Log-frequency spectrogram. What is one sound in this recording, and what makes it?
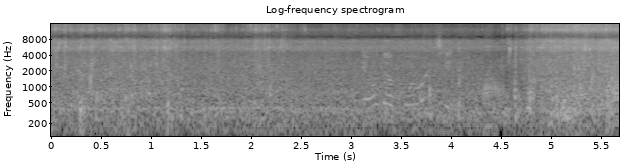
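River water rushes and ripples steadily outdoors.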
